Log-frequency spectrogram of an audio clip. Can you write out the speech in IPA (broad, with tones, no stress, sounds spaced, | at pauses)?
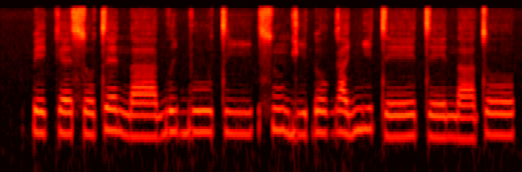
k͡p e˨ k ɛ˨ s o˨ t ɛ˦ n aː˨ ɡʷ i˦ b uː˦ t i˦ | s ũ˦ ɡ i˨ ɗ o˦ ɡ a˦˨ ɲ i˦ t eː˨˦ t eː˨ n aː˨ t o˦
